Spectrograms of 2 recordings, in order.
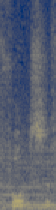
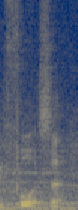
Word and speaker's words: Forza: PS4, a bit of Forza Horizon 4. I'm trying to say Forza as opposed to Forza, as I have worked that is how you say it.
